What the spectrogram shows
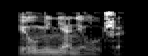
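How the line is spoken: Gloomy. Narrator (Russian): мрачно сказал Эраст Петрович

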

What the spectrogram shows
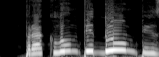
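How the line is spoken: Several voices shouting. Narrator (Russian): закричали другие

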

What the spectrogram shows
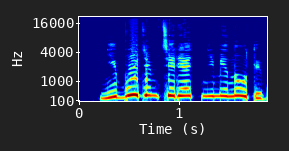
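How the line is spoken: Exclaiming. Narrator (Russian): воскликнул инженер

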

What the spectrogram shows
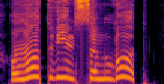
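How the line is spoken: Shout. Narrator (Russian): Джон крикнул

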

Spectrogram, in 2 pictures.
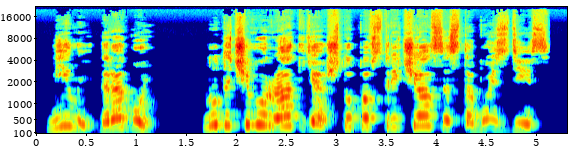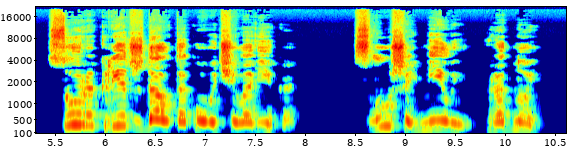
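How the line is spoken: Agitated voice softened, affectionate. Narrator (Russian): стараясь смягчить свой взволнованный голос, сказал Протасову ласково

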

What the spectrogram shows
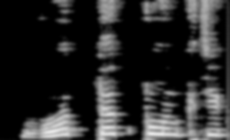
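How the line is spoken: Exclamation. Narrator (Russian): воскликнул Джемми

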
